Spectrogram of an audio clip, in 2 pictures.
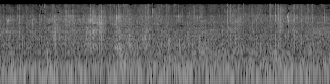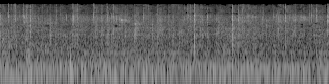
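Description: Potato patties (aloo tikki) sizzling as they fry in hot ghee in a pan over a wood fire: a steady hiss dotted with many small pops and crackles.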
